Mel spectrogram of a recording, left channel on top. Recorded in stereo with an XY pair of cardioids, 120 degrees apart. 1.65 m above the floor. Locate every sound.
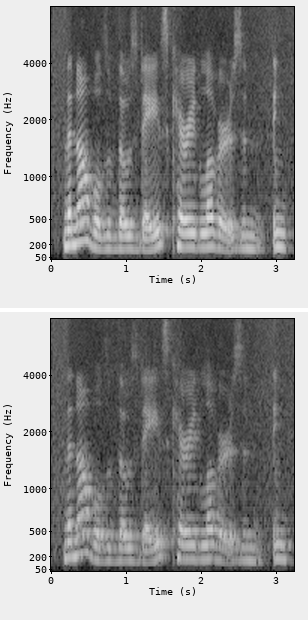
0.2 s a woman speaking: 45° left, 1.3 m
